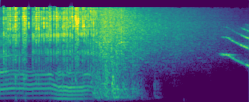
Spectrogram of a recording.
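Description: Cartoon whoosh sound effect: a held pitched tone over a rushing swish that fades out over about a second and a half as a character zips out of the scene.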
